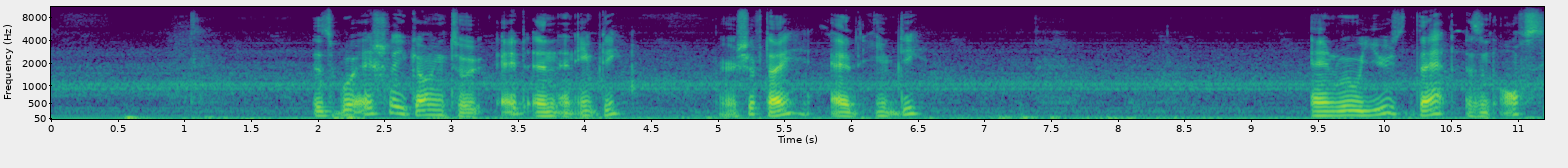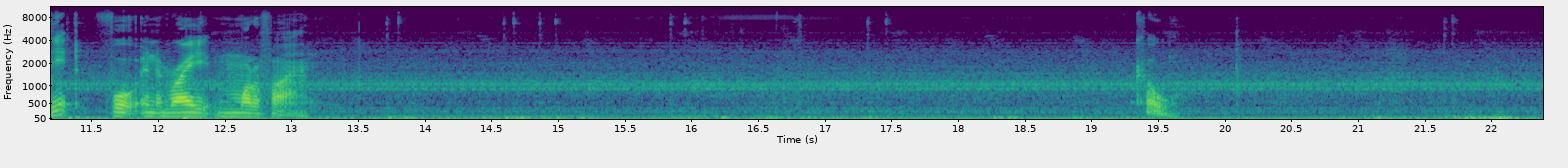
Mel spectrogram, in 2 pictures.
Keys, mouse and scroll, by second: 4.0 shift+a, 9.8 right click, 11.4 click, 13.8 click, 14.7 click, 14.9 click, 15.9 click.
